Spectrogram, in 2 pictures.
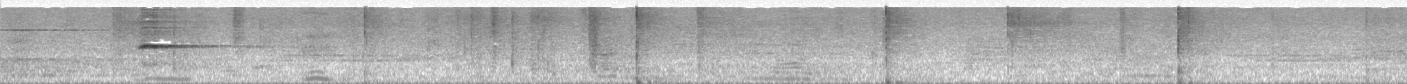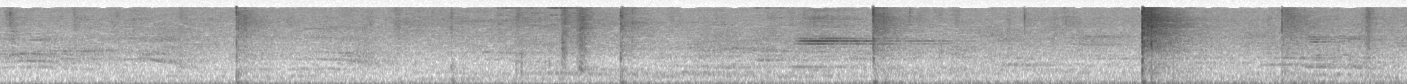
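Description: A light inflatable air-volleyball ball being hit by players' hands and arms in a rally, about seven sharp slaps a second or two apart.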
